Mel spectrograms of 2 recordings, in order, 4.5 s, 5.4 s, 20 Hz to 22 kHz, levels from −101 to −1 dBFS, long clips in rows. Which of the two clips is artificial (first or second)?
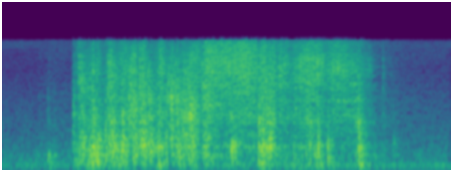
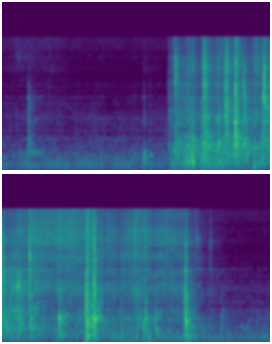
second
